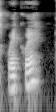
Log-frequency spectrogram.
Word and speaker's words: Khoikhoi: And the main inhabitants were the Khoikhoi, which some people pronounce Kwekwe, and they were also groups called the Sun or the Bushmen.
